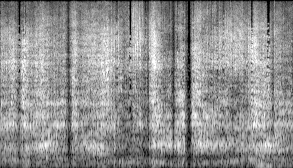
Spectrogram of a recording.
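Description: Long nails scratch and tap across the top and side of a large, hollow, dark grey cardboard box with a textured surface. The result is a steady, dense rasping scrape with a hollow midrange tone, broken by brief pauses and louder swells of scratching.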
